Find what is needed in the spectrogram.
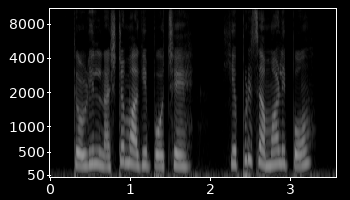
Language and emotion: Tamil, sad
